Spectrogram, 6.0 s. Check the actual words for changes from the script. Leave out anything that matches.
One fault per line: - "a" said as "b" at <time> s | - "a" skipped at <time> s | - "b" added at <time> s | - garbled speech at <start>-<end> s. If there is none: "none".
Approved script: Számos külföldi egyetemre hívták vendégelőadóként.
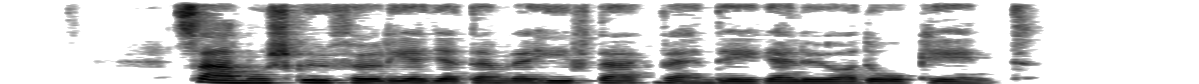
none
